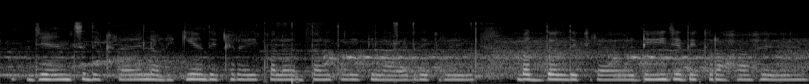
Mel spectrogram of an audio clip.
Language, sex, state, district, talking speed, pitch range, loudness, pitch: Hindi, female, Uttar Pradesh, Deoria, 170 wpm, 220-225 Hz, -30 LUFS, 220 Hz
